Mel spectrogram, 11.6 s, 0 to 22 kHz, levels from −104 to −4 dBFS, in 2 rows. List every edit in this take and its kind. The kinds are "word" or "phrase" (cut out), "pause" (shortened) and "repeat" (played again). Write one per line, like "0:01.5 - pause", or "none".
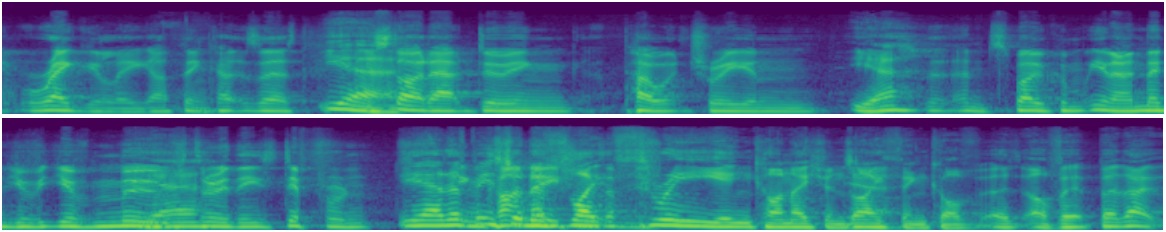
0:01.5 - pause
0:04.1 - pause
